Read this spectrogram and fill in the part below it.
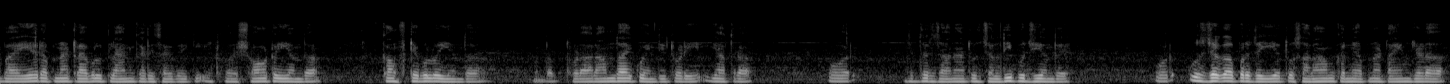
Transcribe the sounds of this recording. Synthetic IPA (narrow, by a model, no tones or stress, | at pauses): baːeɾəpnaːʈɾɛːʋəlplɛːnkəɾiːsəkd̪eːkɪt̪ʰoːɽaːʃɔːʈɦoːiãːnd̪aː | kəmpʰəʈeːbəlɦoːiãːnd̪aː | mət̪ləbt̪ʰoːɽaːɾaːmd̪aːekoːĩːnd̪iːt̪ʰʊaːɽiːjaːt̪ɾaː | ɔːɾ | d͡ʒɪd̪əɾd͡ʒaːnaːt̪̬ʊsd͡ʒəld̪iːpʊd͡ʒʱiːãːnd̪eː | ɔːɾʊsd͡ʒəɡaːp̬əɾd͡ʒaːieːt̪osaːɾaːmkəɾneːəpnaːʈaːimd͡ʒeːɽaː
